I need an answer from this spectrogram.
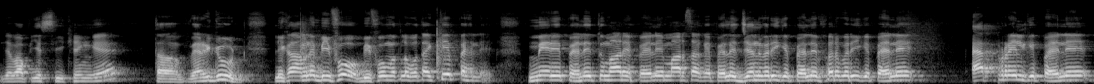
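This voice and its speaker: Male English teacher, slightly high voice, slow deliberate drills. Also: fairly even intonation, a little mellow. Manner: slow, drawn-out, repeats each example and quizzes the viewer. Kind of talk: classroom-style video lesson.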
